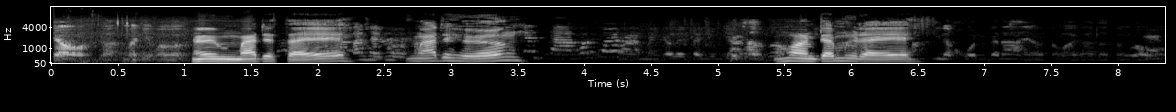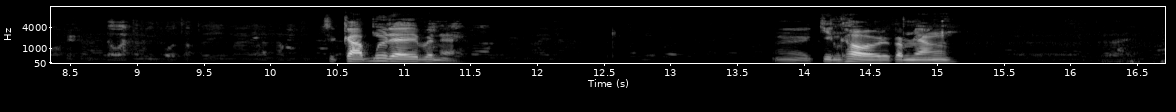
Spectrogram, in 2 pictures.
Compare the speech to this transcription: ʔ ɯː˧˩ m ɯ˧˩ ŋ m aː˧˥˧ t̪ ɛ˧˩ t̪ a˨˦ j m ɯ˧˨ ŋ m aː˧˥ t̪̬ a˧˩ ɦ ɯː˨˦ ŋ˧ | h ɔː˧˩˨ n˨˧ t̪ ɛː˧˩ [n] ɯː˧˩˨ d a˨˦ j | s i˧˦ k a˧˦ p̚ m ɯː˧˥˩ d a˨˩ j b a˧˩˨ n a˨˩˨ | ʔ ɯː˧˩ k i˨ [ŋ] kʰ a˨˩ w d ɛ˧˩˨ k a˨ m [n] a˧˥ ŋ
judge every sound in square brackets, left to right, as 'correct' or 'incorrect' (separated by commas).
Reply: incorrect, incorrect, incorrect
